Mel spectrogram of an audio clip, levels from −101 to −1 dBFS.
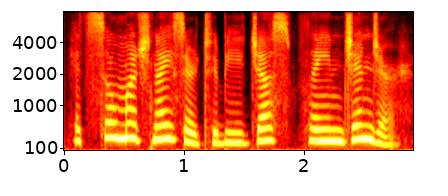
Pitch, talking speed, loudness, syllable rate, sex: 250 Hz, 185 wpm, -13 LUFS, 4.1 syllables/s, female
